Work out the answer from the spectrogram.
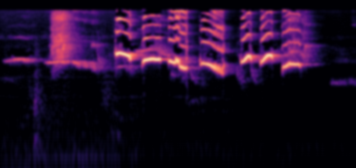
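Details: Oriental magpie-robin (kacer) singing to provoke other magpie-robins: after a few soft, faint sounds, seven loud, clear whistled notes follow in quick succession, each sliding or rising, some with a brief twist at the end.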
